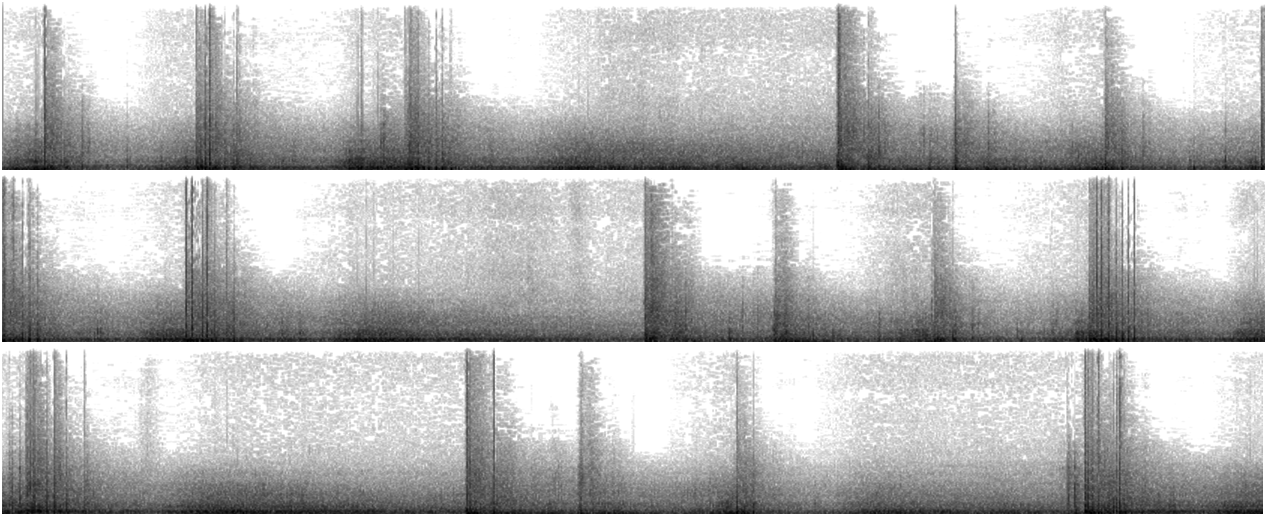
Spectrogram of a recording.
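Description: Aerial firework shells bursting in steady succession: sharp bangs about once a second at uneven spacing, with a low rolling rumble filling the gaps between them.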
